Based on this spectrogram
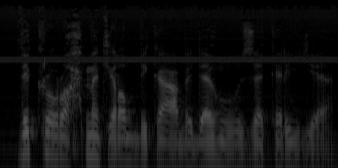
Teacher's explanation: Dhikru, the ra has tafkhim.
